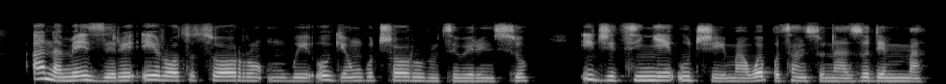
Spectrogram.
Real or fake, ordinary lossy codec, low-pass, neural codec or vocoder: real; AAC, 48 kbps; 7.2 kHz; none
